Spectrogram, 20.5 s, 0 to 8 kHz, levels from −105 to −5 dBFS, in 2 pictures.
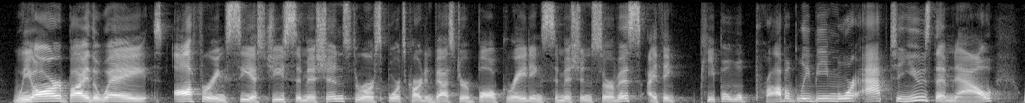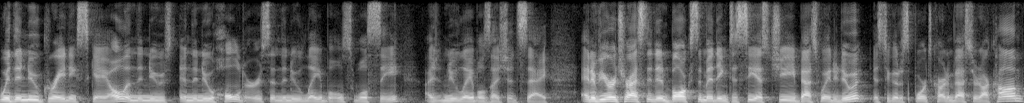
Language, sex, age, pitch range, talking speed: English, male, 30-49, 120-155 Hz, 210 wpm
